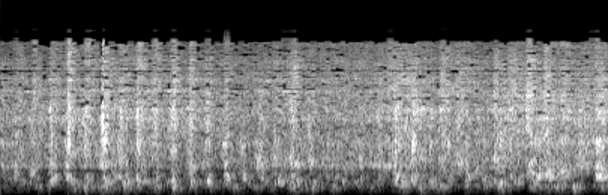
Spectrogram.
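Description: Freight train boxcars rolling past over a grade crossing, their wheels clattering with a run of irregular clacks over a steady rumble.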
